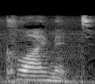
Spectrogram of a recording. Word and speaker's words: climate: 但是很多时候我们会有这样的例外，像 mate 在后面这个地方，我们就把它念成 mit， climate。 Climate 就不用念成 climate，这些例子其实，你慢慢找，其实发现它还不少。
